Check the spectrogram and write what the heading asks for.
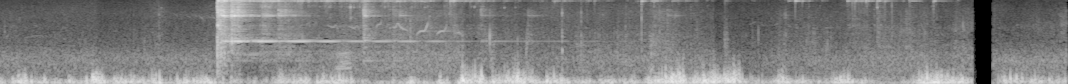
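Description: A disc putted into a metal disc golf basket hits its steel chains about one and a half seconds in: a sudden metallic crash, then chain ringing that fades over several seconds. Wind rumbles on the microphone throughout.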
